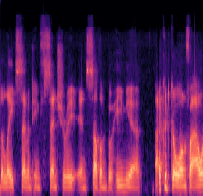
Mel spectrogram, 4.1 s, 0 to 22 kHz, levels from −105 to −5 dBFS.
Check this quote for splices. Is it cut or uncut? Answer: cut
